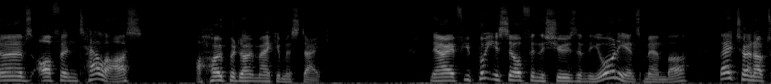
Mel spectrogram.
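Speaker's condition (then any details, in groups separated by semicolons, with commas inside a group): No condition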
